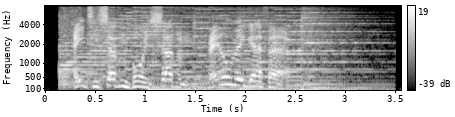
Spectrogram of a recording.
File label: male, sting; bailrigg fm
